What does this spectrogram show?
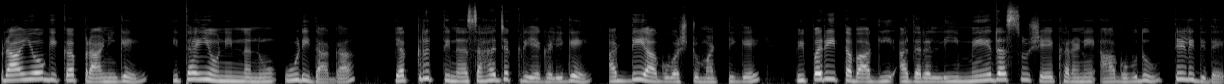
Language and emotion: Kannada, neutral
